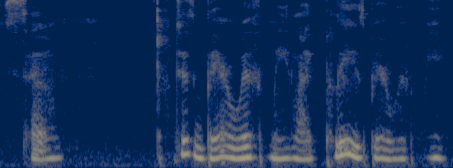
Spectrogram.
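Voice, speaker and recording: A young woman vlogger with a naturally low voice, chatting casually to a camera held close to her face, talking softly and rambling with lots of fillers. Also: takes it slowly, breathy edge. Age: young adult.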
